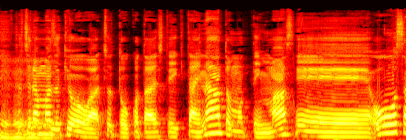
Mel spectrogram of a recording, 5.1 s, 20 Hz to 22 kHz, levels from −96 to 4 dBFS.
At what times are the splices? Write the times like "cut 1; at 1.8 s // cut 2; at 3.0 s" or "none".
cut 1; at 3.7 s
